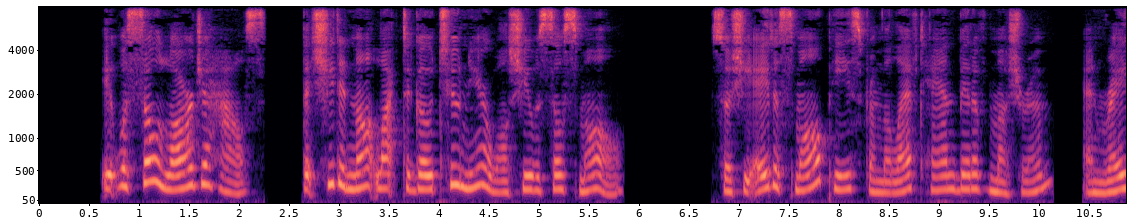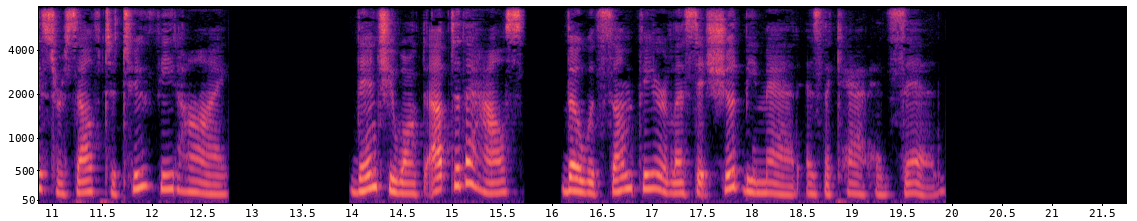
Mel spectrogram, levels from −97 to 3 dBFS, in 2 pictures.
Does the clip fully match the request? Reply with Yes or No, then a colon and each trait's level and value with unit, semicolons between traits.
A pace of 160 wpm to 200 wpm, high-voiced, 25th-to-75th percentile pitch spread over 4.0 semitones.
Yes: average, 175 wpm; high, 200 Hz; wide, 5.6 semitones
